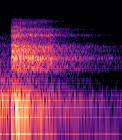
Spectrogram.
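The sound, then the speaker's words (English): A single deep breath let out as a long, soft sigh, starting abruptly and fading gradually over about a second and a half. “So deep breath.”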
